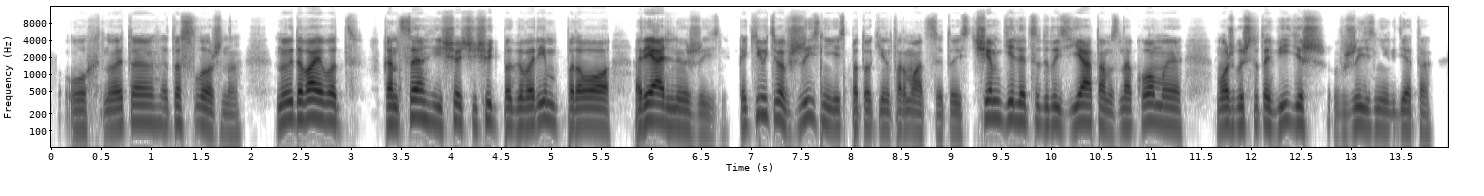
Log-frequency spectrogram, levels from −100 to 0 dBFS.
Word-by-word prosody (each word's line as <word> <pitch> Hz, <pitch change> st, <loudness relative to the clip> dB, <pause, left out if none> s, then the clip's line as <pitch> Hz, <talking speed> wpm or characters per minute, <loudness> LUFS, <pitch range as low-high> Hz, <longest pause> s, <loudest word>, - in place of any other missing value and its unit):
Ох, 115 Hz, -2 st, -8 dB
ну 115 Hz, +1 st, -5 dB
это 140 Hz, +3 st, -1 dB
это 125 Hz, +3 st, -4 dB
сложно. 105 Hz, -8 st, -4 dB, 0.3 s
Ну 145 Hz, +4 st, -1 dB
и -, -, +2 dB
давай 165 Hz, +1 st, +8 dB
вот 150 Hz, -5 st, -3 dB
в -, -, -33 dB
конце 135 Hz, +6 st, +3 dB
еще 145 Hz, 0 st, -1 dB
чуть-чуть 130 Hz, +1 st, -2 dB
поговорим 130 Hz, +4 st, -1 dB
про 125 Hz, -2 st, +2 dB, 0.2 s
реальную 130 Hz, -6 st, +8 dB
жизнь. 95 Hz, -4 st, -12 dB
Какие 125 Hz, +11 st, -5 dB
у -, -, -2 dB
тебя 165 Hz, -4 st, -1 dB
в -, -, -12 dB
жизни 150 Hz, -, -4 dB
есть 120 Hz, -1 st, -7 dB
потоки 115 Hz, -1 st, -6 dB
информации? 110 Hz, -3 st, -5 dB
То 105 Hz, -, -10 dB
есть 100 Hz, -2 st, -10 dB
чем 170 Hz, 0 st, +2 dB
делятся 150 Hz, -3 st, -2 dB
друзья 135 Hz, +1 st, +3 dB
там, 125 Hz, -4 st, -3 dB
знакомые? 130 Hz, +2 st, -2 dB, 0.3 s
Может 125 Hz, +1 st, -1 dB
быть 130 Hz, -, -1 dB
что-то 130 Hz, 0 st, -2 dB
видишь 135 Hz, +2 st, -3 dB
в 95 Hz, +2 st, -18 dB
жизни 120 Hz, 0 st, -6 dB
где-то? 105 Hz, -2 st, -8 dB
130 Hz, 165 wpm, -23 LUFS, 115-145 Hz, 0.3 s, давай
